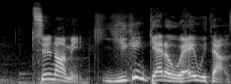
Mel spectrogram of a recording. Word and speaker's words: tsunami: really exist in english tsunami is pronounced with a silent t yeah i'm just saying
